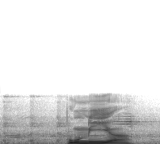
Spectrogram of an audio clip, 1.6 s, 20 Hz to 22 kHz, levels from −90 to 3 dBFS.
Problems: constant background noise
